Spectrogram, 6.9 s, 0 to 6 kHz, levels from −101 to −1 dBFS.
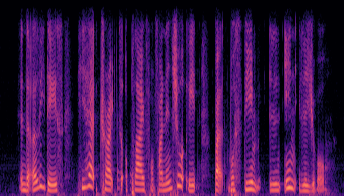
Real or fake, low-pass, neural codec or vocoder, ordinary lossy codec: real; 5.4 kHz; none; Opus, 24 kbps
